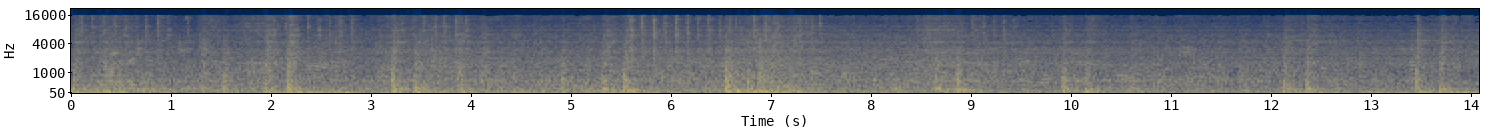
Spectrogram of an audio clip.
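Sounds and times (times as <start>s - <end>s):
wheels clunking and knocking: 0.0s - 7.6s
train rumbling: 0.0s - 14.0s.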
